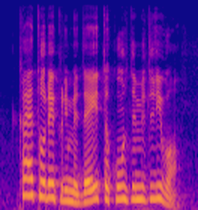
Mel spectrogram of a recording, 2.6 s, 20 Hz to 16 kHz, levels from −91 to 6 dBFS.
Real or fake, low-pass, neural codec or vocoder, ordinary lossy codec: fake; 14.4 kHz; codec, 44.1 kHz, 7.8 kbps, Pupu-Codec; none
